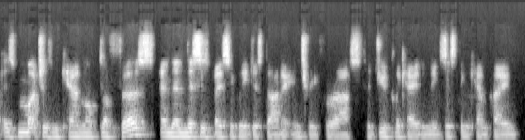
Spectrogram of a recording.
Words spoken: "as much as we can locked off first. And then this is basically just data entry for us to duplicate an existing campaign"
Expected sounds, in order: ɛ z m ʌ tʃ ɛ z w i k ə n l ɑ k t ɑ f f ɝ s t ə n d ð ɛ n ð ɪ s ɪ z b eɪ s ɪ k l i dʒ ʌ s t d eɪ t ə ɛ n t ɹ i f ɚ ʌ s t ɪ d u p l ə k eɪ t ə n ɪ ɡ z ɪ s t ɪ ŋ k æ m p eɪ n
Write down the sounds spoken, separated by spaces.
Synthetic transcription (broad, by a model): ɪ z m ʌ tʃ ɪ z w i k ə n l ɑ k t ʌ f f ɝ s t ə n ð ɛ n ð ɪ s ɪ z b eɪ s ɪ k l i dʒ ʌ s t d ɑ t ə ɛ n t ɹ i f ɚ ʌ s t ɪ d u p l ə k eɪ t ə n ɪ ɡ z ɪ s t ɪ ŋ k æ m p eɪ n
